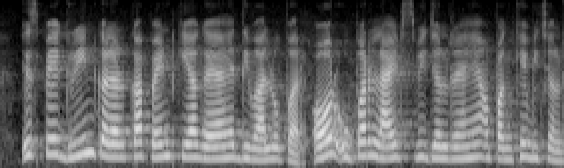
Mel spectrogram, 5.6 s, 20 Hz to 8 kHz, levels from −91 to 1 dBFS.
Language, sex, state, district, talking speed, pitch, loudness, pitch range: Hindi, female, Jharkhand, Jamtara, 265 wpm, 225 Hz, -18 LUFS, 205-240 Hz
